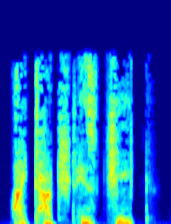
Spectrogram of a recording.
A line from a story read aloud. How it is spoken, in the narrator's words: someone whispered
